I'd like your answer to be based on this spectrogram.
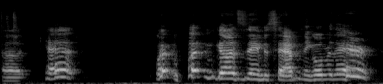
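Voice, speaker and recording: A woman's voice: on the high side, expressive, normal speed, fairly bright tone. A woman co-hosting a casual review podcast, bantering in a sardonic, playfully theatrical way. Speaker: podcast co-host.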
